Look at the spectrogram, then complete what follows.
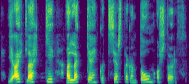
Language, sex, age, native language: Icelandic, female, 40-49, Icelandic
